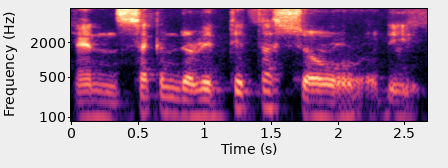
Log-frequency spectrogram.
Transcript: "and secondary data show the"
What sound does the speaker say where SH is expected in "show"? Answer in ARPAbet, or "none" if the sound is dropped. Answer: S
